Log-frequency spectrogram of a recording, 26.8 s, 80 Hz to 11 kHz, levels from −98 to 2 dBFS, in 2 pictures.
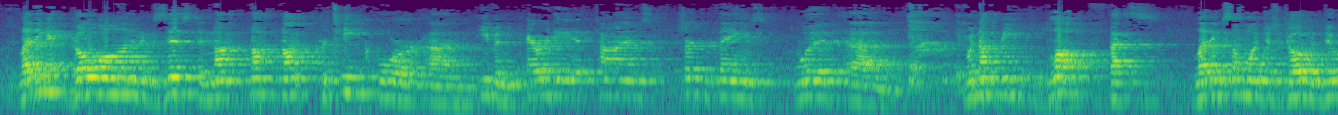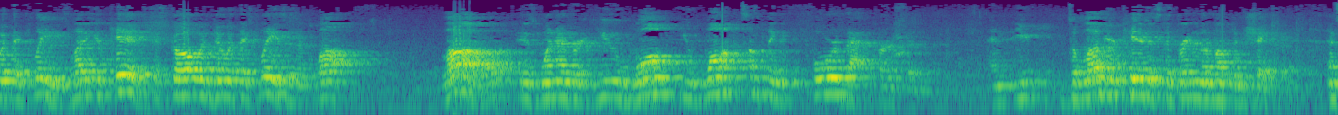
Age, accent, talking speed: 30-49, American, 165 wpm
